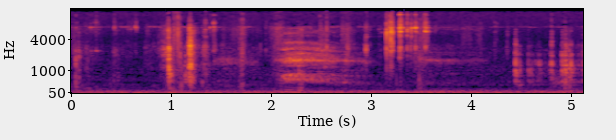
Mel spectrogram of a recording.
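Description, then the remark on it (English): Metal keys jangle and scrape in a door lock, with a few sharp clicks and a short grinding rattle as a key is worked free of the door, over a steady low rumble. “And if I can get the key to come out the door, we're going to take this walk.”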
